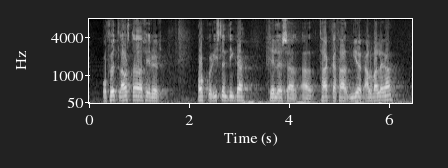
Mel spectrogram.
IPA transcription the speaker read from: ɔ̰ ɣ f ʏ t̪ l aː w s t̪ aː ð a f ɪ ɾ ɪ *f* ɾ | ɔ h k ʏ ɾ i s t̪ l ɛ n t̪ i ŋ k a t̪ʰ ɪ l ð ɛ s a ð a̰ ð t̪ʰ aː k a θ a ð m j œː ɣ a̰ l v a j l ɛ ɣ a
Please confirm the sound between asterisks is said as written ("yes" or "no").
no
